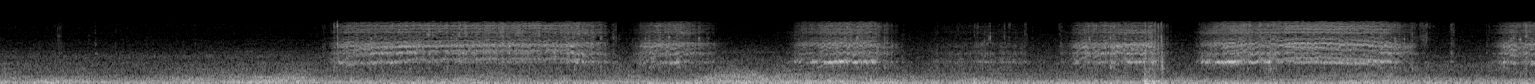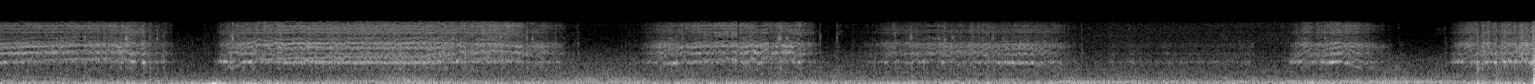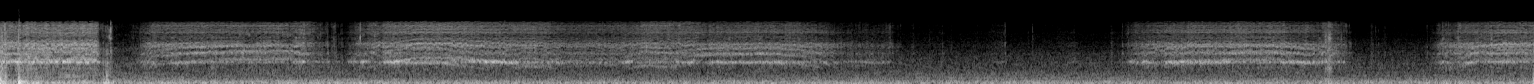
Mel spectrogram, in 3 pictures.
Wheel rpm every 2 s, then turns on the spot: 0, 40, 140, 40, 50, 70, 120, 70, 80, 150, 70, 90, 80, 30, 40, 130, 110, 110, 100, 80, 10, 120, 70.
8-10 20-22 26-28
